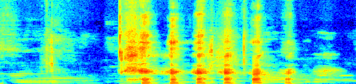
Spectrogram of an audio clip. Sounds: Laughter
